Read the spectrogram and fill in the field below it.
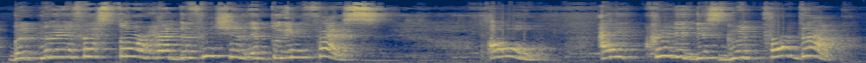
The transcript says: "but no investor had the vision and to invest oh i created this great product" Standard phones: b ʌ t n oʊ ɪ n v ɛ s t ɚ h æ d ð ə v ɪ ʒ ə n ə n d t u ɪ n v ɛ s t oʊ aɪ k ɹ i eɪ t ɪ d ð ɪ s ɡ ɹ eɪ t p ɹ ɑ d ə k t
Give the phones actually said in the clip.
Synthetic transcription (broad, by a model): b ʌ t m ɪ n f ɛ s t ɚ h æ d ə f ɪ ʃ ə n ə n t u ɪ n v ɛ s t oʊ aɪ k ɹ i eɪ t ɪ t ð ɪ s ɡ ɹ eɪ t p ɹ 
